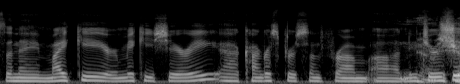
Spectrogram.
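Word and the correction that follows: Sherrill: Cheryl, I think it is.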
